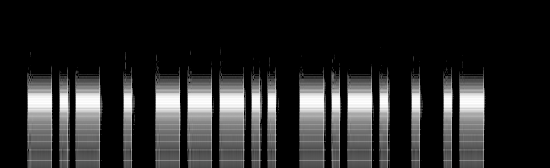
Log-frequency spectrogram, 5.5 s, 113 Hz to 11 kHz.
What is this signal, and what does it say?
Morse code, heard as a keyed tone, about 15 wpm, 700 Hz. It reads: KE8CEA
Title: USA Callsign DE Callsign - 6 Characters - 15wpm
